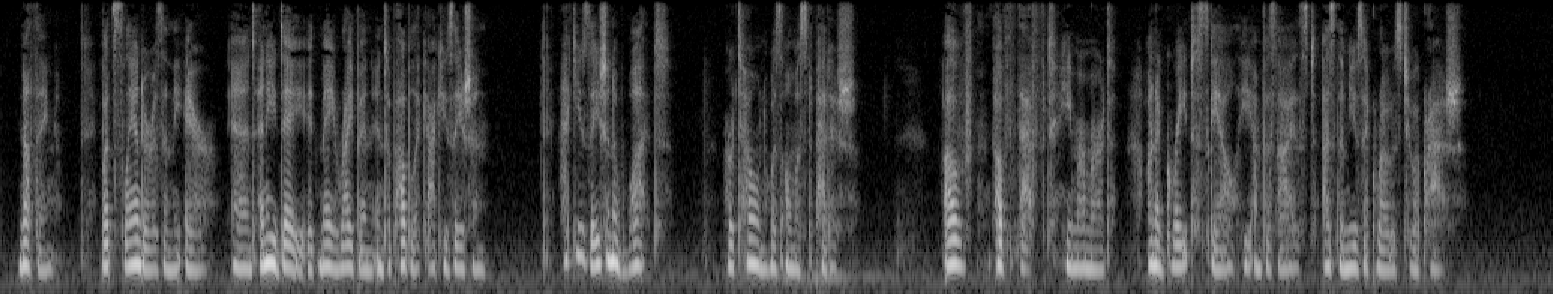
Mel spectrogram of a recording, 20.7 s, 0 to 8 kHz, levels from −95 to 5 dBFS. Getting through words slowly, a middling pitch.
Yes: slow, 120 wpm; medium, 180 Hz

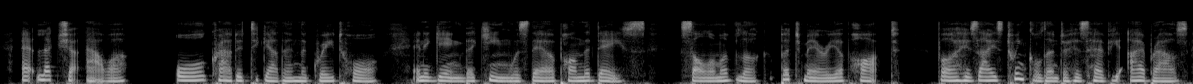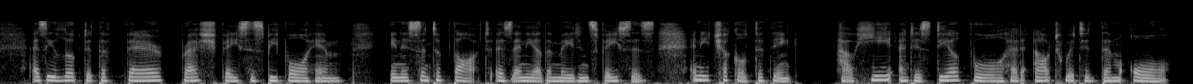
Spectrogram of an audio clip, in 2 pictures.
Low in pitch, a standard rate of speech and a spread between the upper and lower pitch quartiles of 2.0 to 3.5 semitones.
No: medium, 165 Hz; average, 170 wpm; average, 2.7 semitones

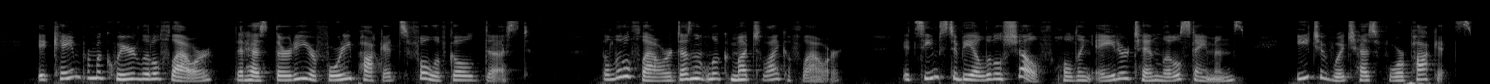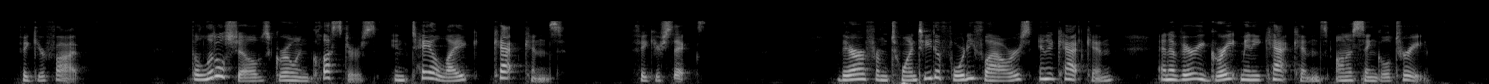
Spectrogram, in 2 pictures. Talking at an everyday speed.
Yes: average, 160 wpm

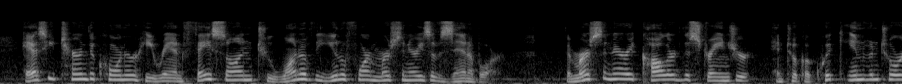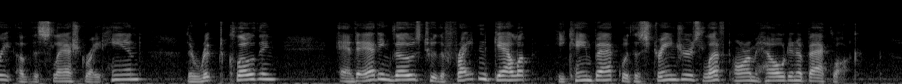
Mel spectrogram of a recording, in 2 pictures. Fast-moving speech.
No: average, 180 wpm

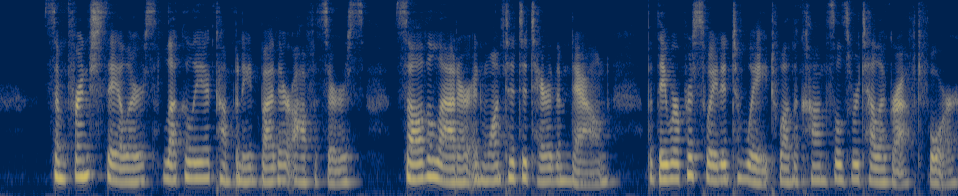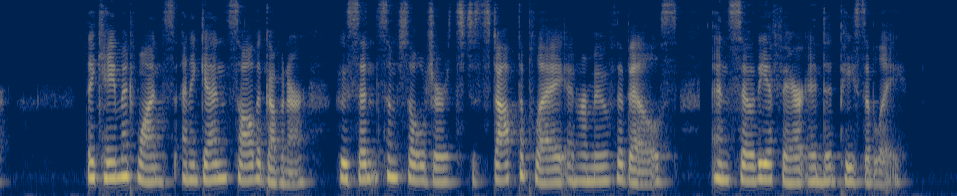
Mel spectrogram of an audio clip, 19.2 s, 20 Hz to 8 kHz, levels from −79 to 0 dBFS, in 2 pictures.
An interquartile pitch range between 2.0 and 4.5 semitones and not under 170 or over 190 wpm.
Yes: average, 3.0 semitones; average, 175 wpm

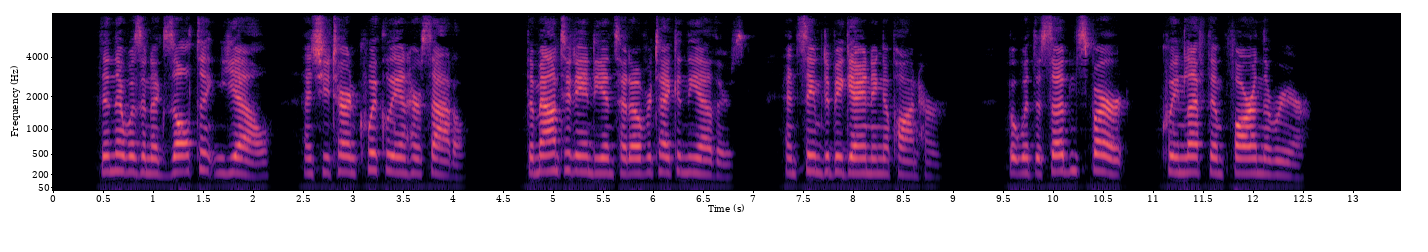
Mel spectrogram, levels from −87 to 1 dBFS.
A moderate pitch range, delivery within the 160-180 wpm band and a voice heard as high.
No: narrow, 1.6 semitones; average, 175 wpm; high, 220 Hz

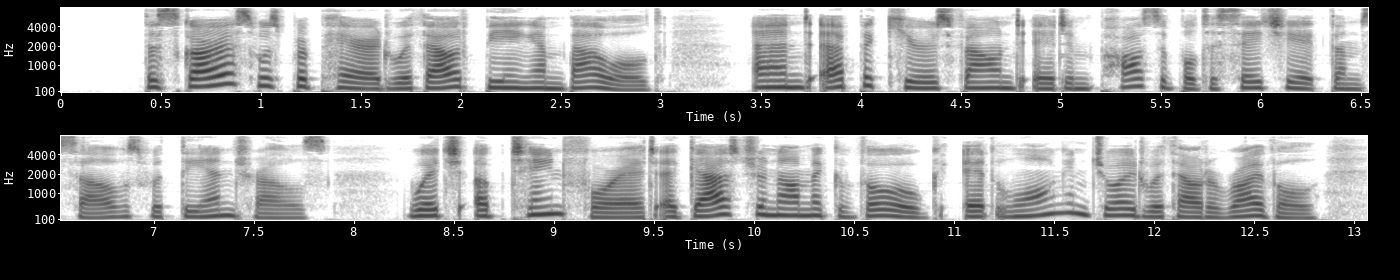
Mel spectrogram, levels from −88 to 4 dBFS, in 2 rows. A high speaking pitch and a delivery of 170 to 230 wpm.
No: high, 200 Hz; average, 145 wpm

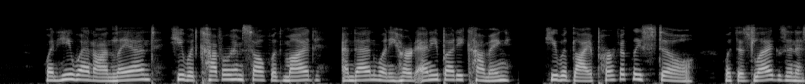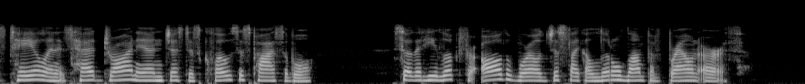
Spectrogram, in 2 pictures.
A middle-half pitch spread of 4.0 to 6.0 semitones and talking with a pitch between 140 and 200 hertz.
No: narrow, 2.6 semitones; high, 190 Hz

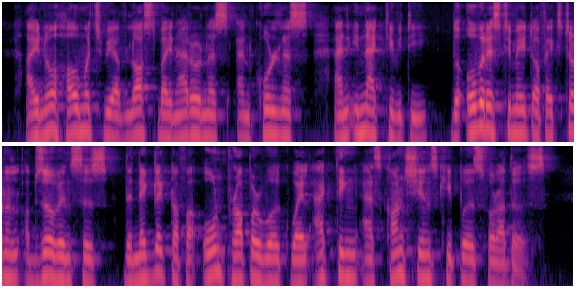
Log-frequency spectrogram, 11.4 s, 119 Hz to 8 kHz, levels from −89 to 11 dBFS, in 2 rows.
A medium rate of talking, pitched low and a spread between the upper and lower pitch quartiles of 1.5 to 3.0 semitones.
No: average, 170 wpm; medium, 145 Hz; average, 2.7 semitones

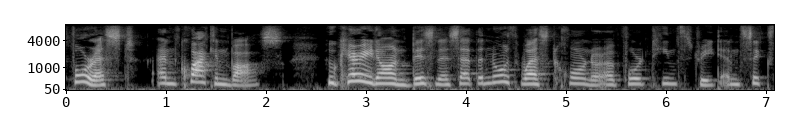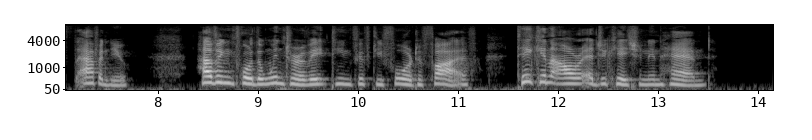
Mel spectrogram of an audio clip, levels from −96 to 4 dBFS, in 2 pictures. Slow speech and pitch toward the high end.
Yes: slow, 125 wpm; high, 210 Hz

